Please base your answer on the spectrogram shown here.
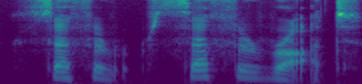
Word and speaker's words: Sefirot: Gosh it feels so weird to say the t on it. I feel like I should say it like without the t but okay. So you pronounce it like you would in Hebrew.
